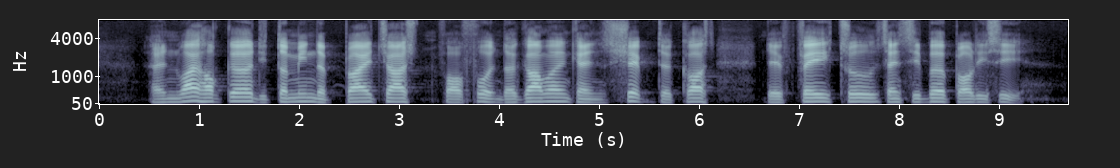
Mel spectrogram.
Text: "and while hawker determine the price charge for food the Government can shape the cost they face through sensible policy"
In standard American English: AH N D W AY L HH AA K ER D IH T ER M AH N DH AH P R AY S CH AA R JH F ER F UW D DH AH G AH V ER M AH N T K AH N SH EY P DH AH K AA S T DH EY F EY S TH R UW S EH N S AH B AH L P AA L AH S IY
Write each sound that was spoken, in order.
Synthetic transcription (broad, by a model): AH N W AY HH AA K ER D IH T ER M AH N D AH P R AY CH AA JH F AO F UW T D AH G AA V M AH N K AH N SH EY P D AH K AA S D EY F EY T R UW S EH N S AH B AH L P AA L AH S IY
